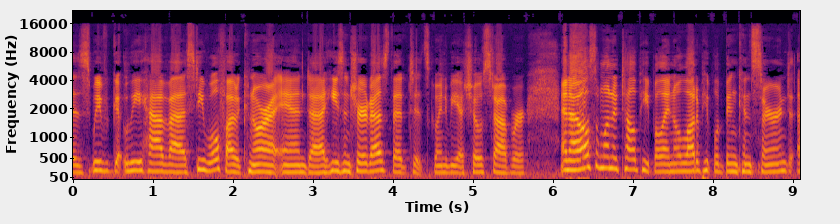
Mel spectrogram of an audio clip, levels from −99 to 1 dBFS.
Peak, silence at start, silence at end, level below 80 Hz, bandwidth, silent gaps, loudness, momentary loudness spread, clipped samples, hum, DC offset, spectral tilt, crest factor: 0 dBFS; 0 s; 0 s; -44 dBFS; 17 kHz; none; -15 LUFS; 9 LU; under 0.1%; none; under 0.1%; -3.5 dB/octave; 16 dB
